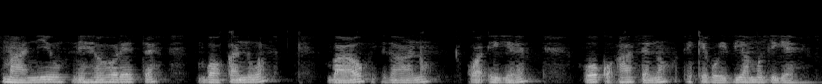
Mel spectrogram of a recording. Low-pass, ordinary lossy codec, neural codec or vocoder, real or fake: 19.8 kHz; AAC, 16 kbps; codec, 44.1 kHz, 7.8 kbps, Pupu-Codec; fake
